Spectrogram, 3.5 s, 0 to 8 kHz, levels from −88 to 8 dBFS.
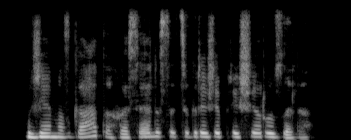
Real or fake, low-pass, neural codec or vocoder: real; 7.2 kHz; none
